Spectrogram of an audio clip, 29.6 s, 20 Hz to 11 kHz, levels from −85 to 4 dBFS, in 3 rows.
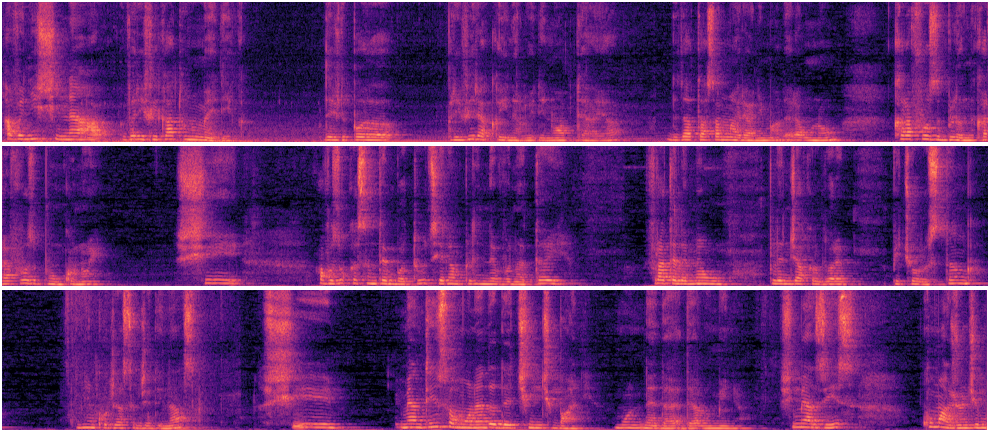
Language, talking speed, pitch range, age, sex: Romanian, 145 wpm, 195-255 Hz, 20-39, female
